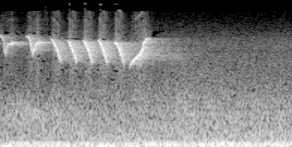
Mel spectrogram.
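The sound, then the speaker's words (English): A yellow warbler sings in Brooklyn's Prospect Park: a quick run of bright, high, slurred notes fills the first second, then gives way to a steady low hum. “Hundreds of acres of fine Brooklyn birds, like this yellow warbler.”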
